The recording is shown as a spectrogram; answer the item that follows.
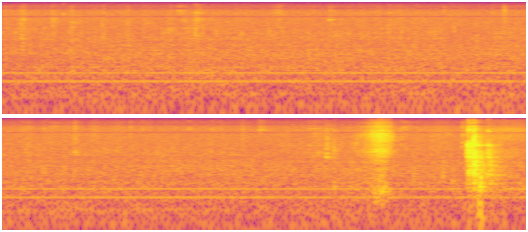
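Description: Quiet room tone with a steady low hum while glue is spread by hand on a steel blade. There is a soft brushing noise about nine seconds in and a single sharp tap at the very end, as something is set down on the wooden bench.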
